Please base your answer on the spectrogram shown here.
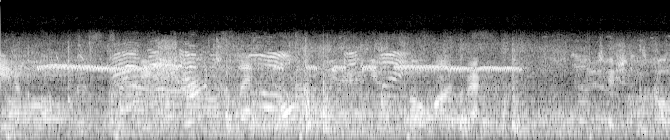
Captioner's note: PA voice continues, street noises; PA voice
